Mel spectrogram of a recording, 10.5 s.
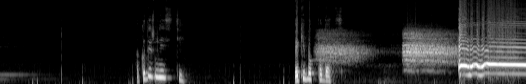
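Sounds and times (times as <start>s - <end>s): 
speech: 2.8s - 3.8s, 5.9s - 6.9s
crow cawing: 6.2s - 9.7s.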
